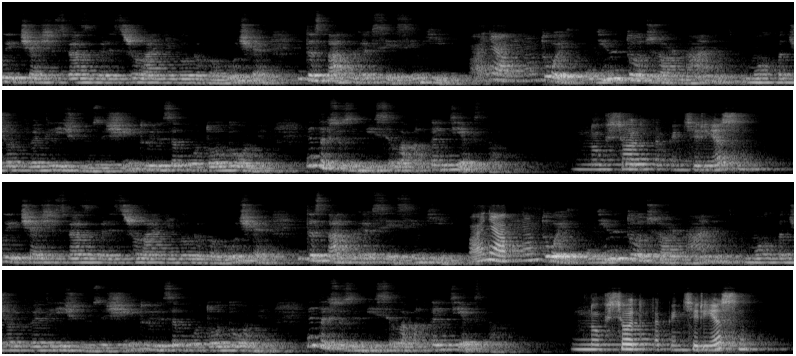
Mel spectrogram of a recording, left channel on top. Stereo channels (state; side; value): normal; both; correlation 0.31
